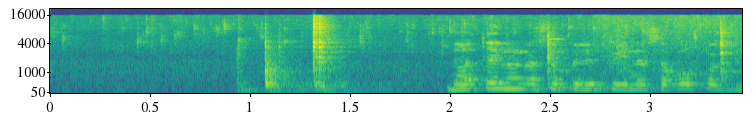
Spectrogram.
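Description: A wooden spoon scrapes and knocks against a pot.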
